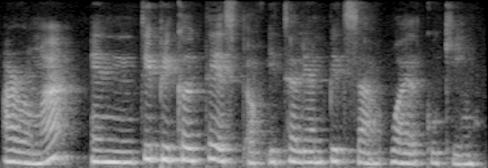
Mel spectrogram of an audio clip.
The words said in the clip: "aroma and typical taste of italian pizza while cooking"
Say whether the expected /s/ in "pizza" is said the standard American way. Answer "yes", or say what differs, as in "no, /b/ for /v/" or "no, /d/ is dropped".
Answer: yes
